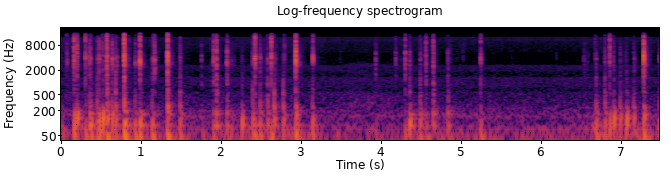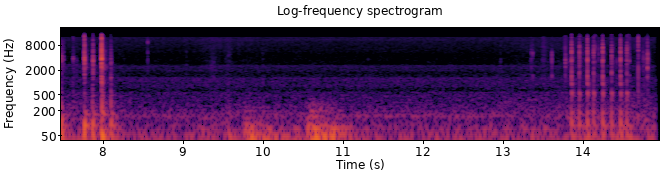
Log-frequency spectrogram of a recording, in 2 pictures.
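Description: The tips of long acrylic nails tap repeatedly on a MacBook's solid keys under a thin, pink patterned plastic/silicone keyboard cover. Quick bursts of sharp, dry clicks come in clusters with quiet pauses between them, over a low background rumble.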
